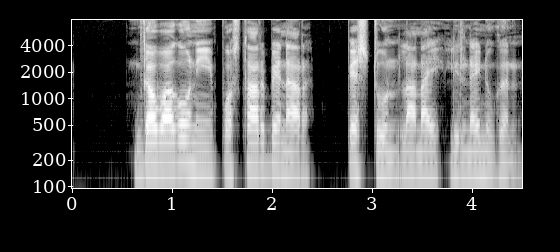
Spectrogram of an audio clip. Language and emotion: Bodo, neutral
